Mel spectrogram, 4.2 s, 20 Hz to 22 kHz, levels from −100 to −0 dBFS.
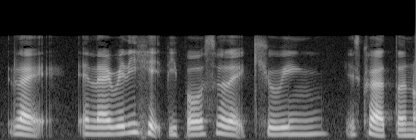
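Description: Nothing stood out on listening to this speech recording; no technical problem could be heard at any point.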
